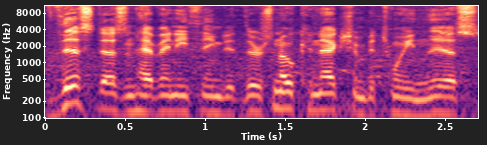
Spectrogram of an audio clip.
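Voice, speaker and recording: With music in the background, a man with an American accent speaks at a very fast pace and a medium pitch. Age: 60s. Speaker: gun rights supporter interviewee. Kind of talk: street interview.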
